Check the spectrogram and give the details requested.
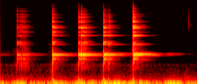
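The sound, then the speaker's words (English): Glass bottles clink together five times in quick succession as a bottle is opened, each sharp tap leaving a bright ringing tone, clear with no talking. “Before we do, though, pop it. Glass bottles because I'm fancy.”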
